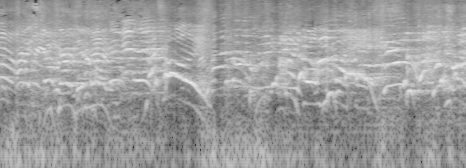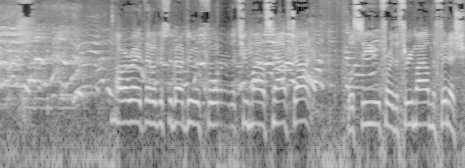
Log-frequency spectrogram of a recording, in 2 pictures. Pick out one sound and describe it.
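Women spectators shout and cheer loudly close by.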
